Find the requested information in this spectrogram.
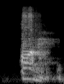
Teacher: This is labiodental. It's the lip and the teeth.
